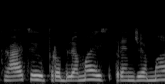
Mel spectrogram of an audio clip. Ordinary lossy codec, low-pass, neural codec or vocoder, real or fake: Opus, 64 kbps; 5.4 kHz; codec, 44.1 kHz, 7.8 kbps, Pupu-Codec; fake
